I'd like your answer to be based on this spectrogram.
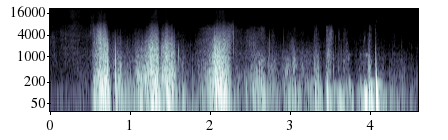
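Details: Stomach noises recorded while having a cold: loud low gurgling and rumbling bursts, then a series of shorter bubbling pops; bowel sounds, stomach rumbling.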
